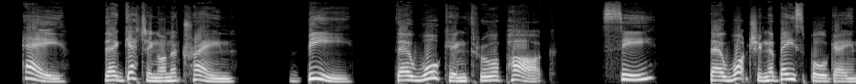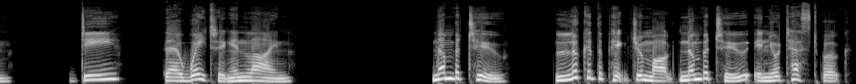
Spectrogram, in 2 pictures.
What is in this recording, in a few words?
British F, British English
